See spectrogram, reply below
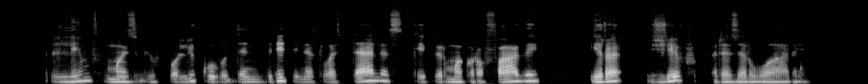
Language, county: Lithuanian, Panevėžys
